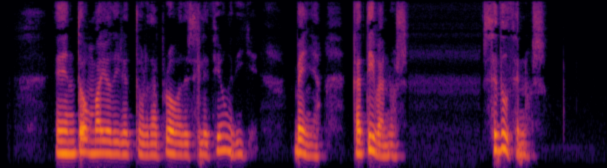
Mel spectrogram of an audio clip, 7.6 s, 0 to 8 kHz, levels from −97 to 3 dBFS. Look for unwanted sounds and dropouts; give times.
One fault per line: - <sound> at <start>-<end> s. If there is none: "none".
none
